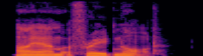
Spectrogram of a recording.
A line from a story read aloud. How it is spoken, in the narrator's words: said quite calmly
